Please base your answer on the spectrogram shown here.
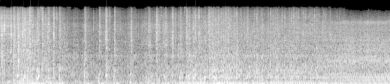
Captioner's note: plane engine droning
